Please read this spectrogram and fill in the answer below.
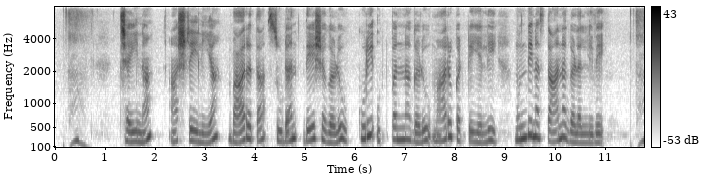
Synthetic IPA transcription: t͡ʃɐjna | aːʃɾeːlijɐbʱaːɾɐt̪ɐsuɖɐnd̪ɛːʃɐɡɐɭukuɾiʔut̪pɐnːɐɡɐɭumaːɾukɐʈːɛjɐlːi | mund̪inɐst̪ʰaːnɐɡɐɭɐlːiʋe̞

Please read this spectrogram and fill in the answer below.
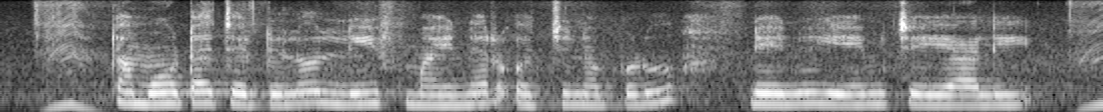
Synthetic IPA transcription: ʈɐmɔːʈat͡ʃɐʈːulo̞ːliːpʰmɐjnɐɾʋʔɐt͡ʃːinɐpːuɽu | ne̞ːnue̞ːmit͡ʃɛːjaːli

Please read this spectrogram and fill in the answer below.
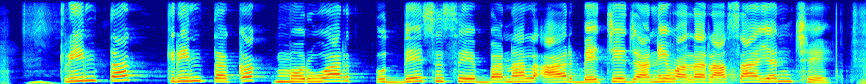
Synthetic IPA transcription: kɾint̪əkː | ɾint̪əkək̚moɾʋaɾt̪ʊd̪ːesjəsebənəlaɾbet͡ʃed͡ʒaːneʋalaɾasajənt͡ʃʰe

